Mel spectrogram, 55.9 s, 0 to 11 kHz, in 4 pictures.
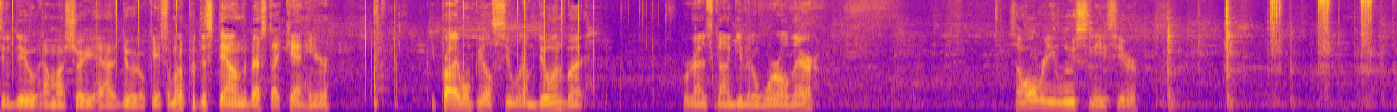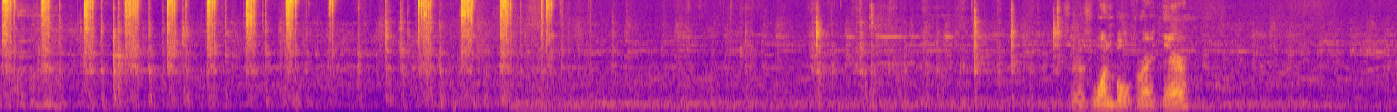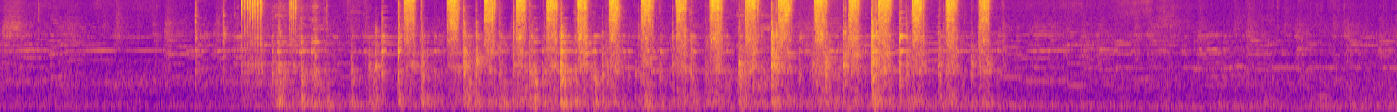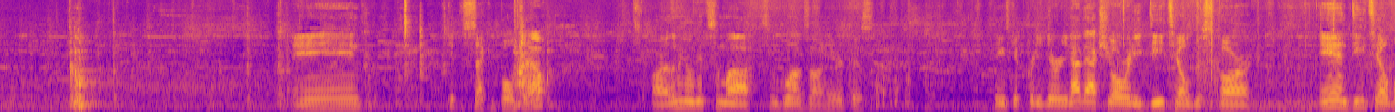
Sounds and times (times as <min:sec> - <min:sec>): Speech: 0:00.0 - 0:03.3, 0:04.3 - 0:05.9, 0:24.7 - 0:25.9, 0:48.4 - 0:50.7, 0:51.8 - 0:54.4, 0:55.1 - 0:55.8
Music: 0:00.0 - 0:55.8.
